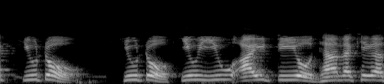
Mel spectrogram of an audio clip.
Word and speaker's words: Quito: Ecuador की capital है क्यूटो। क्यूटो QUITO, ध्यान रखिएगा स्पेलिंग, क्यूटो QUITO।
